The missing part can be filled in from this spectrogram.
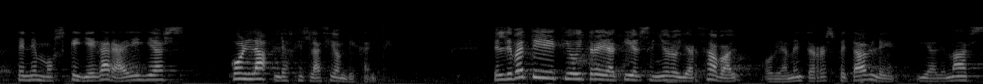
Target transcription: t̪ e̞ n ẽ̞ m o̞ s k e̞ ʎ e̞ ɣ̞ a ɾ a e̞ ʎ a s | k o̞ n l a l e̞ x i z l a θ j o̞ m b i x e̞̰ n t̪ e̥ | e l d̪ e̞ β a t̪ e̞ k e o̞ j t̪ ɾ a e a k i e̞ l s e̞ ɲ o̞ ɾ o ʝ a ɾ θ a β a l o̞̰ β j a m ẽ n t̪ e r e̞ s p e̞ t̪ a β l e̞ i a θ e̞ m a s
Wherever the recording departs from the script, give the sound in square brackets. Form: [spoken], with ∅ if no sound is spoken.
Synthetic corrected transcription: t̪ e̞ n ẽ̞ m o̞ s k e̞ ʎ e̞ ɣ̞ a ɾ a e̞ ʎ a s | k o̞ n l a l e̞ x i z l a θ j o̞ m b i x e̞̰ n t̪ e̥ | e l d̪ e̞ β a t̪ e̞ k e o̞ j t̪ ɾ a e a k i e̞ l s e̞ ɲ o̞ ɾ o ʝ a ɾ θ a β a l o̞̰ β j a m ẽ n t̪ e r e̞ s p e̞ t̪ a β l e̞ i a [ð] e̞ m a s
